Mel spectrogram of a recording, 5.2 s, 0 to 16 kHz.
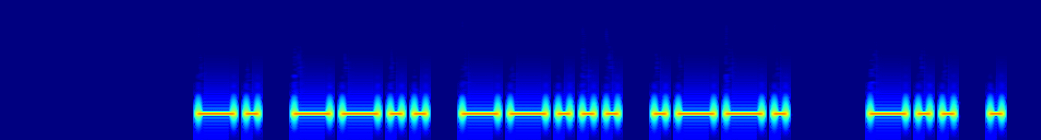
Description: Morse code, heard as a keyed tone, about 20 wpm, 700 Hz. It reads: NZ7P DE
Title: USA Callsign DE Callsign - 4 Characters - 20wpm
